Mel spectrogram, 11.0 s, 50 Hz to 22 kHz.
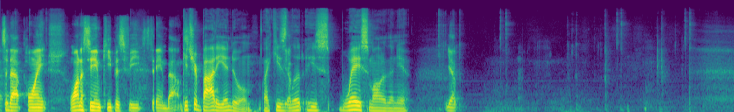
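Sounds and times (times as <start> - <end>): keyboard typing clicks: 7.4 - 7.8.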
